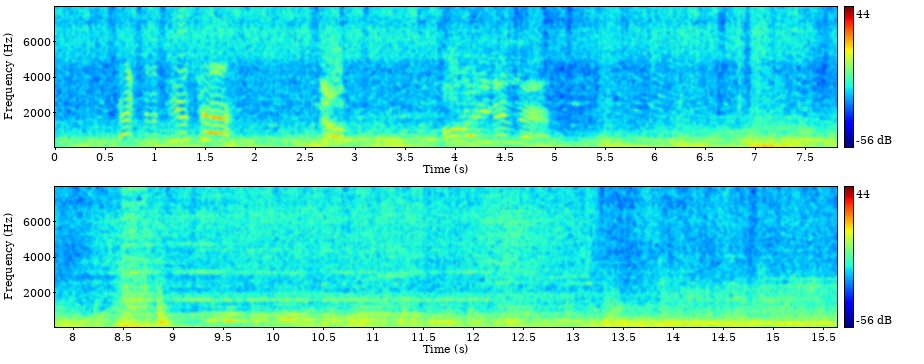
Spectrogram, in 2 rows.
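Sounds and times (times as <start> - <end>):
train taking off: 0.0 - 15.6
speech: 2.6 - 6.4.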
